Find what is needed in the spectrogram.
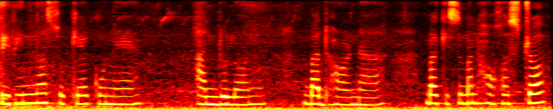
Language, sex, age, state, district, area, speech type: Assamese, female, 30-45, Assam, Kamrup Metropolitan, urban, spontaneous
